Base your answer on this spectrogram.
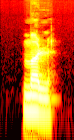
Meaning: form of mou used in the masculine singular before a vowel sound
- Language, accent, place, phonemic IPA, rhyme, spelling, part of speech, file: French, France, Lyon, /mɔl/, -ɔl, mol, adjective, LL-Q150 (fra)-mol.wav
